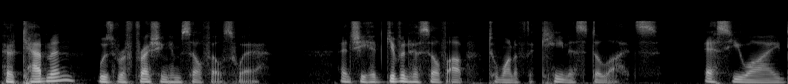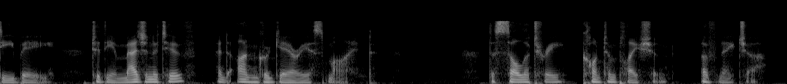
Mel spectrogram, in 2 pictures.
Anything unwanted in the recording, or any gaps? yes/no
no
